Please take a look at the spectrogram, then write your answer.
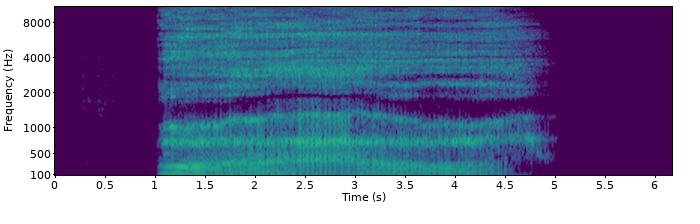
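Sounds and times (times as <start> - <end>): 
random vocal: 1.0 - 5.0.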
